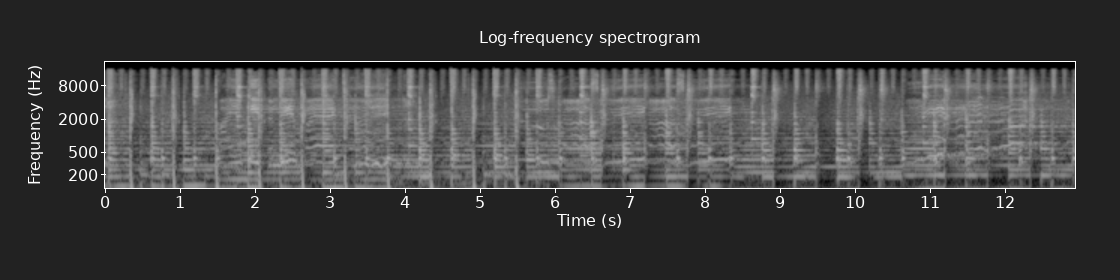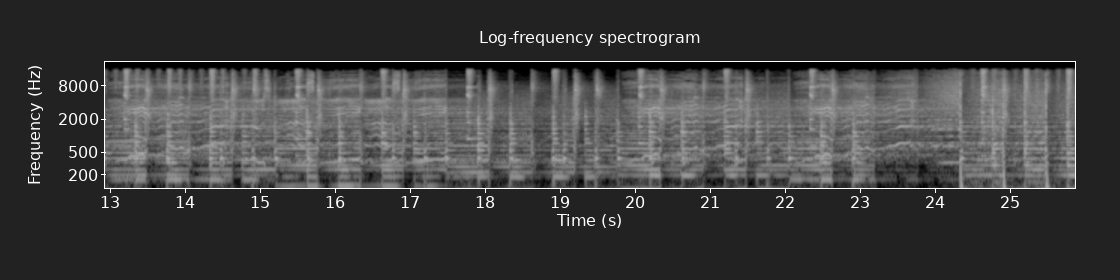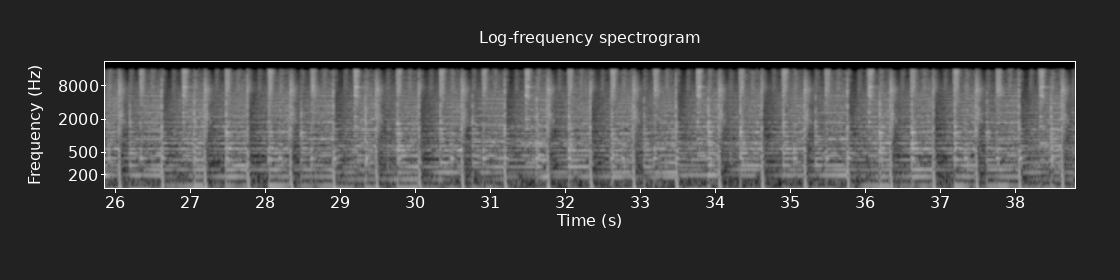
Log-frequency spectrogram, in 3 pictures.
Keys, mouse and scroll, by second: 0.9 click, 2.6-4.3 drag, 4.8 middle click, 4.9 click, 6.0 click, 7.0-8.0 drag, 8.6 click, 10.9-11.9 drag, 15.7-16.9 drag, 17.8 KP_3, 18.9 shift+middle click, 20.0 r, 23.5 click, 23.5 middle click, 24.5 shift+middle click, 25.4 click, 25.9 drag, 26.1 shift+click, 26.3 Tab, 26.6 drag, 26.9 click, 27.1 shift+s, 27.6 Tab, 27.8 click, 28.6 click, 29.0 click, 29.7 KP_3, 29.9 r, 30.6 click, 30.9 shift+click, 31.2 shift+click, 31.7 g, 33.4 click, 33.7 middle drag, 34.2 shift+middle click, 34.4 middle click, 35.4-35.7 middle drag, 36.1 middle click, 36.7 g, 38.6 middle click.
